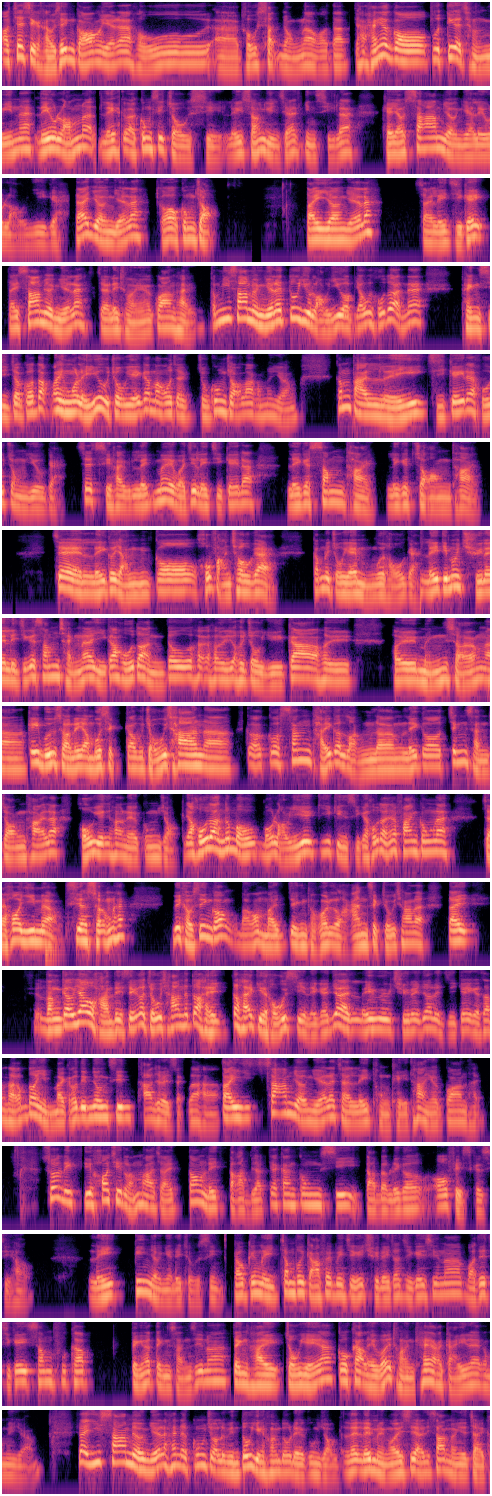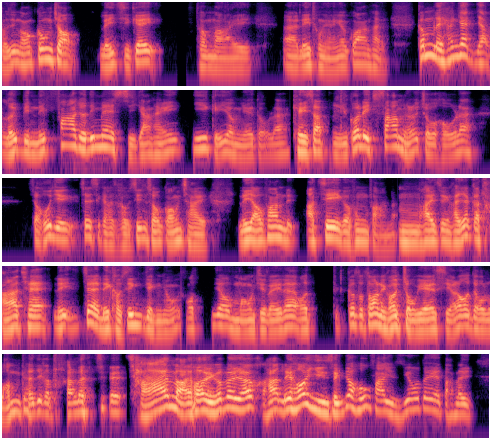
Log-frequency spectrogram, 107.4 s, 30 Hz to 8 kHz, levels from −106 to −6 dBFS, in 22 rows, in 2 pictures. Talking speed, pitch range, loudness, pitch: 345 characters per minute, 115-165 Hz, -25 LUFS, 140 Hz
